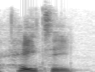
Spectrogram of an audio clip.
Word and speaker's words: Haiti: Next on the list, Haiti, or Haiti, as many people would pronounce it.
